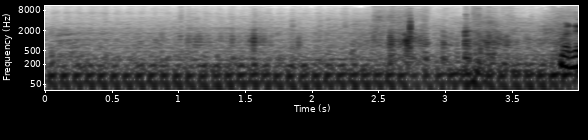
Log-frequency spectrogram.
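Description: An engine idling steadily nearby, a low rumble of fast, even pulses that cuts off near the end.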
